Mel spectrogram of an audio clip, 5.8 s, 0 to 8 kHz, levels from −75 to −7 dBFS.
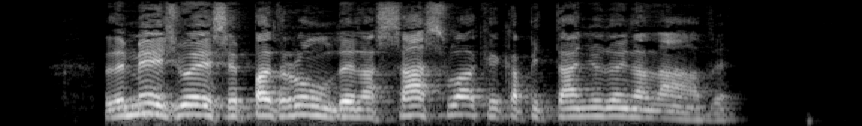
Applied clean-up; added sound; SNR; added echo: none; none; none; none.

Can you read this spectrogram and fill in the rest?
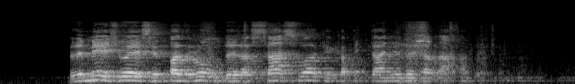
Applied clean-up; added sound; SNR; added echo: neural separator model SepFormer DNS4.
